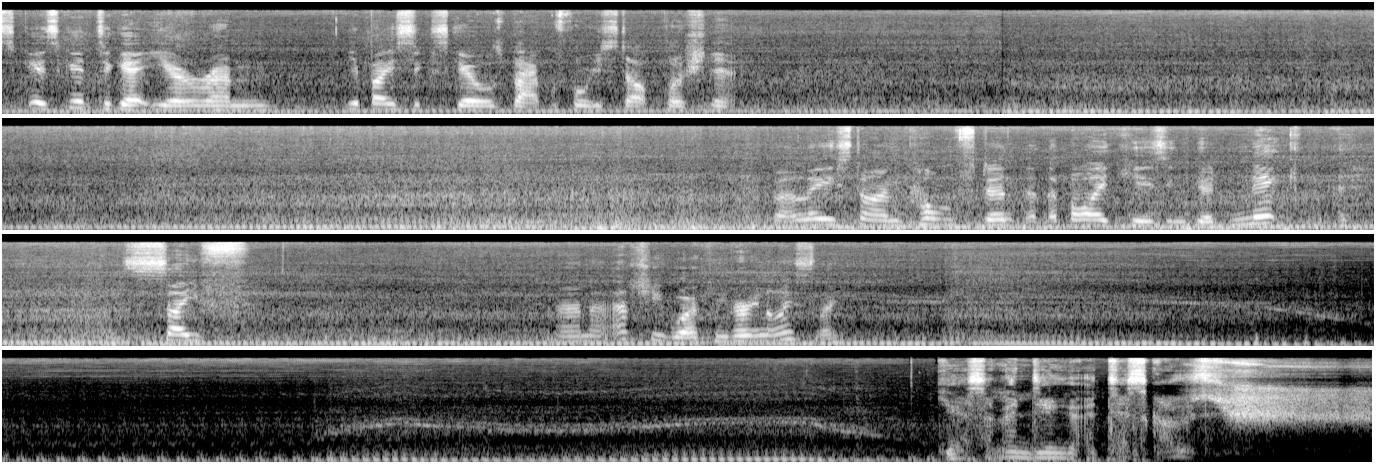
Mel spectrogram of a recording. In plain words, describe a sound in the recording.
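A motorcycle engine hums steadily as it rides along, revving up now and then.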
